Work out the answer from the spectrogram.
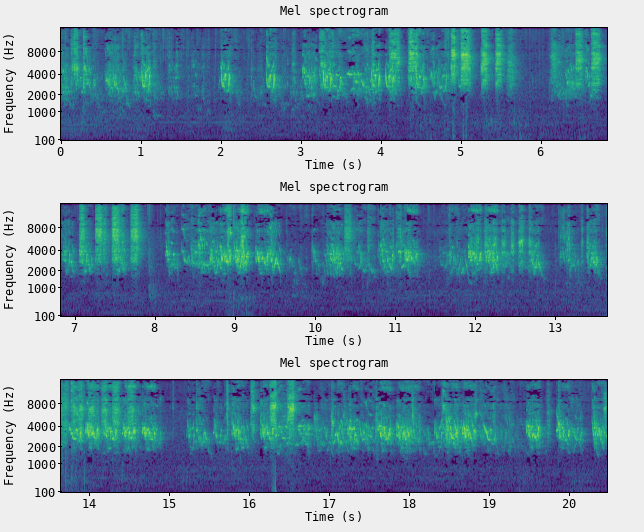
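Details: Pet budgerigars at bath time chatter in a steady stream of scratchy, high chirps and squawks.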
